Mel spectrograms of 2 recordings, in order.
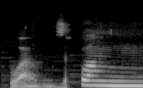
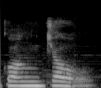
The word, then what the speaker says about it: Guangzhou: Is it like Guangzhou? Guangzhou. Guangzhou. Okay, so that's the pronunciation, yeah, because I'm not good at Mandarin.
